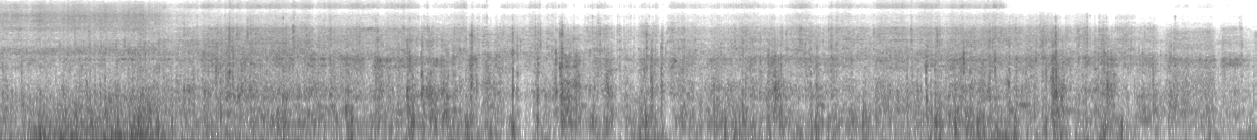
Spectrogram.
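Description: Mountain bike riding fast down dirt singletrack: wind buffeting the microphone over the tyres rolling on dirt, with frequent rattles and knocks from the bike over rough ground. The wind rumble is heaviest in the first second and a half.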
